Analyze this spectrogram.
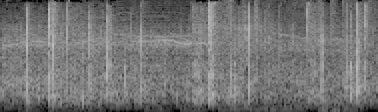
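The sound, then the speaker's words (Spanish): Fireworks burst in Damascus during an anniversary celebration, producing many irregular sharp cracks and pops in quick succession at a moderate, fairly subdued level. “así han sonado los fuegos artificiales el día en el que se cumple el primer aniversario de la caída del régimen de Bashar al-Assad.”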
